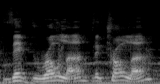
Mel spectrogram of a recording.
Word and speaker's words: Victrola: This is made by Victrola. That's the way you pronounce it.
